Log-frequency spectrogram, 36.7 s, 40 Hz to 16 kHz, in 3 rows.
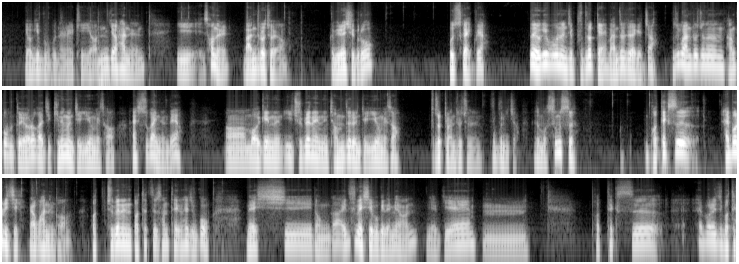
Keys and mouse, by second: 0.6 click, 3.0 click, 4.1 click, 4.7 y, 5.6 alt+click, 6.5 alt+right click, 7.1 alt+click, 7.6 alt+click, 10.7 w, 11.0 right click, 12.4-16.2 alt+drag, 18.0 alt+click, 20.0 alt+click, 22.0 alt+click, 22.4 click, 23.5 typing, 24.8 alt+click, 25.5 alt+click, 25.5 typing, 25.5 alt+right click, 28.0 click.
